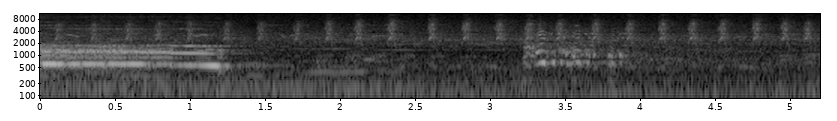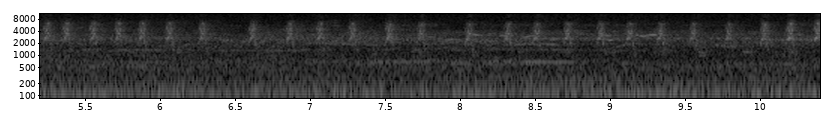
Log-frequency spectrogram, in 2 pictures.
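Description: Domestic fowl calling at dawn: a long, loud crowing call ends about a second in, and a shorter call follows about three seconds in. Throughout, a small bird chirps rapidly and evenly, about four high chirps a second.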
